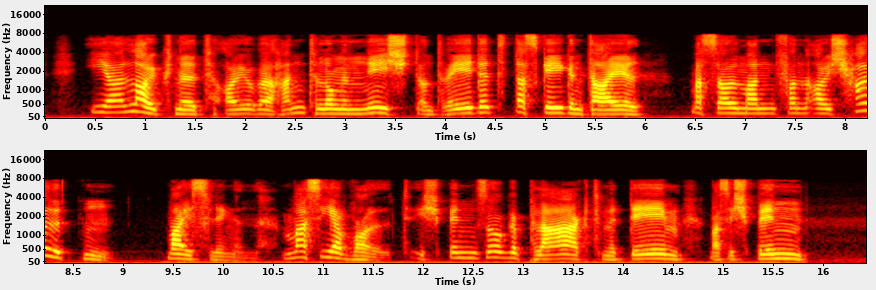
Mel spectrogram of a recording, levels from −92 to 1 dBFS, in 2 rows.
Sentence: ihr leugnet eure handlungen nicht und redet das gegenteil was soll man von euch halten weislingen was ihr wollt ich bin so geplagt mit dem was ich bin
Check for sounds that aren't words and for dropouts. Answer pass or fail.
pass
